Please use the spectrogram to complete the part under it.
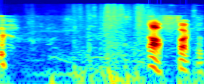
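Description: A rifle fires a few shots.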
